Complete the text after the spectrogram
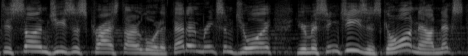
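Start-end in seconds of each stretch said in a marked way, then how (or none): none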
